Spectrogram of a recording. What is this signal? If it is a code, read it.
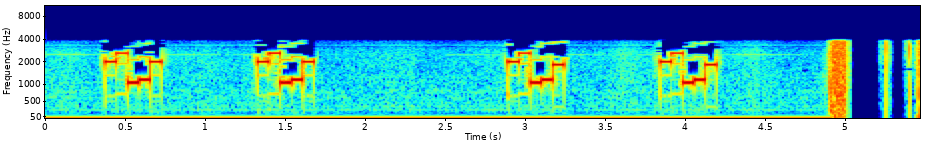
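Five-tone selective call (ZVEI), heard as quick runs of five tones, tones of about 70 ms. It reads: 88128 88128 88127 88127
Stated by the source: Five-tone ZVEI selective call 88112 received by SDR, channel 455.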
